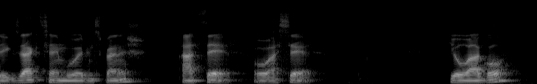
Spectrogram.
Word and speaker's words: hacer: To do and to make is the exact same word in Spanish, hacer or hacer. Yo hago, remember, the H at the beginning of the word is silent in Spanish.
